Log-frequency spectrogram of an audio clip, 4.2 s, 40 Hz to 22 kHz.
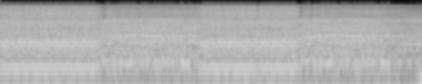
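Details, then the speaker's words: Roughly 75-year-old Worthington 3-TTC air compressor running and building pressure: even steady pumping drone with smooth low hum, no knocks or rattles; still noisy but much quieter than the replaced Husky compressor; normal running. "I mean it's still noisy but it's not nearly as loud as my other one I mean I would normally be yelling into the camera right now and I'm just talking at a normal voice"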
